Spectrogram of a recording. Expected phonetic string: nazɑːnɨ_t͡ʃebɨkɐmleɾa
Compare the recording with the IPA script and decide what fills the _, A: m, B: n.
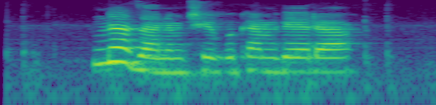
A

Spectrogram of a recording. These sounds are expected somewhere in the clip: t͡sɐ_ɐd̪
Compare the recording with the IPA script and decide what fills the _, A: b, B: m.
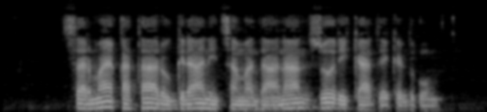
B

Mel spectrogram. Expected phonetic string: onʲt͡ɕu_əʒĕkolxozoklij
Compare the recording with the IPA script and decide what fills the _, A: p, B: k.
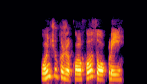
B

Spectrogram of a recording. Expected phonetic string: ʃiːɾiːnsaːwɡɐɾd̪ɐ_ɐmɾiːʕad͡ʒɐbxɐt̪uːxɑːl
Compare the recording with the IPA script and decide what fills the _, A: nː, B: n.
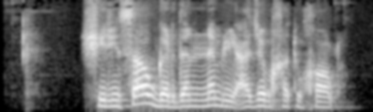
A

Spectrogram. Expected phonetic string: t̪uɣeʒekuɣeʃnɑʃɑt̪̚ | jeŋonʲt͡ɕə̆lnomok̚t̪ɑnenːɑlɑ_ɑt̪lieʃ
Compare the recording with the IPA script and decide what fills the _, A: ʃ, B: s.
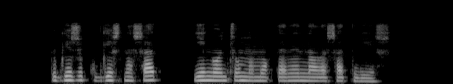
A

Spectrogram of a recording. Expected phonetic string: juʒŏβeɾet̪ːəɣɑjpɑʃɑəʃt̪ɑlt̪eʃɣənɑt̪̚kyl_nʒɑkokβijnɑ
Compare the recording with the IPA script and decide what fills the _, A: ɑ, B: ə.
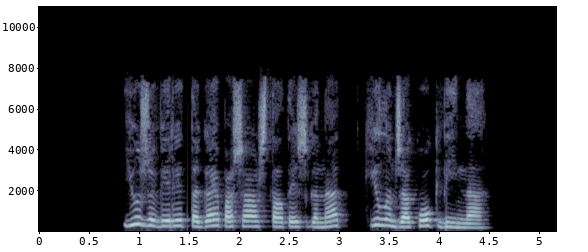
B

